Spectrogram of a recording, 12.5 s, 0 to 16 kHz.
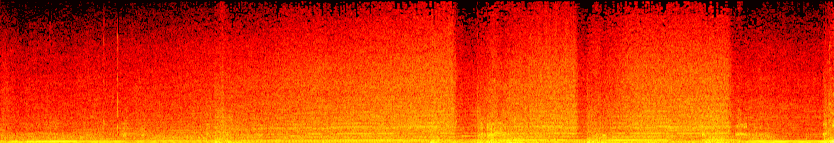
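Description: Kawasaki Ninja H2R motorcycle in GTA V with a big exhaust, a sustained mid-pitched engine drone holding steady revs with brief shifts and drops, loud and continuous without talk.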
